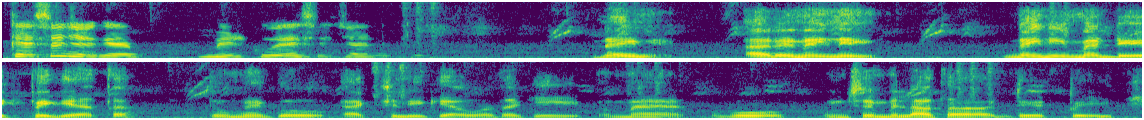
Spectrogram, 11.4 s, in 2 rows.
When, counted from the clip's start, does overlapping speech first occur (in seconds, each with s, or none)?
none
